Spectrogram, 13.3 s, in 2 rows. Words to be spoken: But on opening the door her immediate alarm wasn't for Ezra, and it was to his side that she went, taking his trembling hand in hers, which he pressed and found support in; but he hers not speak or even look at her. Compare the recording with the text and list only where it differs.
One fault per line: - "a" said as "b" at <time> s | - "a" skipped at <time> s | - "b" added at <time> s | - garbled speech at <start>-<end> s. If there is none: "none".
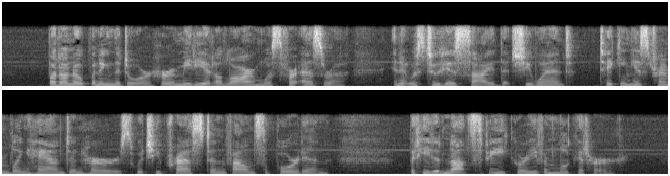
- "wasn't" said as "was" at 2.6 s
- "hers" said as "did" at 11.0 s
